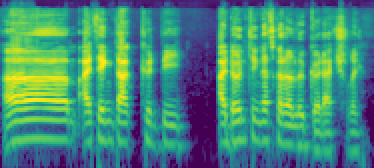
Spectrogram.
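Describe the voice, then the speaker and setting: Casual Minecraft stream commentary comes from a man in his twenties, medium-pitched, fairly bright, and moderately paced. Chatty and rambling, he jokes at his own expense and murmurs while typing commands in the building game.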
